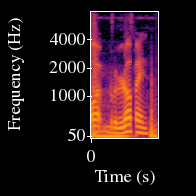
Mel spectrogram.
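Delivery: ordinary talk, nothing marked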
